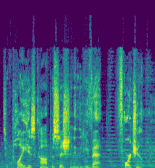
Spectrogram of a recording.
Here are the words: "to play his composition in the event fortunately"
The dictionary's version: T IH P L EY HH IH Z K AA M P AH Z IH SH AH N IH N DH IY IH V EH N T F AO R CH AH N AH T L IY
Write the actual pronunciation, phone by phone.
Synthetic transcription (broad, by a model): T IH P L EY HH IH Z K AA M P AH Z IH SH AH N IH N DH IY IH V EH N T F AO R CH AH N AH T L IY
